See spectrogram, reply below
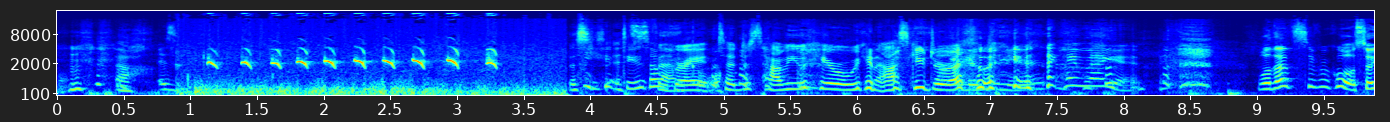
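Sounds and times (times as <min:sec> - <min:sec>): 
speech: 0:00.1 - 0:01.8, 0:03.8 - 0:09.8
low rumble: 0:00.9 - 0:03.8
osprey calling with sharp whistled chirps: 0:00.9 - 0:03.8.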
